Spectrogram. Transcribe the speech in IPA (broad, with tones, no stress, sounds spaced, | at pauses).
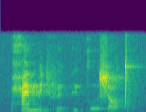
ħ æ˥ m ø˧ d f ø˩˧ k y˧ k o̰˧˩ s o̰˥˧ tˤ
